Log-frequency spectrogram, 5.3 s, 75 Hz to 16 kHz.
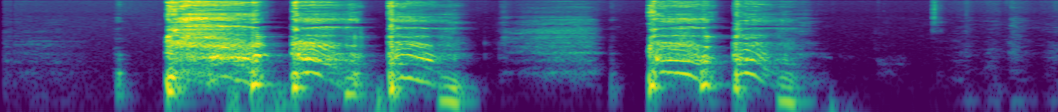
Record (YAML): cough_length: 5.3 s
cough_amplitude: 32768
cough_signal_mean_std_ratio: 0.48
survey_phase: beta (2021-08-13 to 2022-03-07)
age: 18-44
gender: Male
wearing_mask: 'No'
symptom_cough_any: true
symptom_runny_or_blocked_nose: true
symptom_change_to_sense_of_smell_or_taste: true
symptom_loss_of_taste: true
symptom_onset: 3 days
smoker_status: Ex-smoker
respiratory_condition_asthma: false
respiratory_condition_other: false
recruitment_source: Test and Trace
submission_delay: 1 day
covid_test_result: Positive
covid_test_method: RT-qPCR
